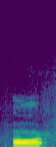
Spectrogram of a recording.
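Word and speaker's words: heure: So to R we will say R, R, H-E-U-R-E, R.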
